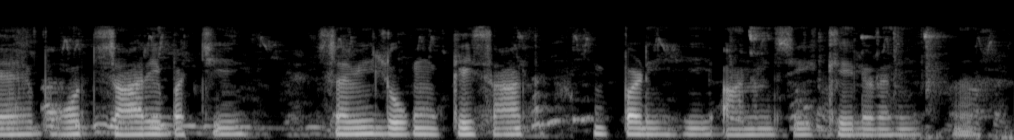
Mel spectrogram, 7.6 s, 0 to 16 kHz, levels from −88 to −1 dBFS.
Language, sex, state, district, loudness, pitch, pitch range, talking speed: Hindi, male, Uttar Pradesh, Hamirpur, -32 LUFS, 160 Hz, 155-170 Hz, 120 wpm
